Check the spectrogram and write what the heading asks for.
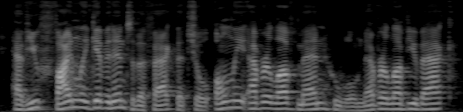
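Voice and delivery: soft, measured commercial voiceover; parody ad read. Acted. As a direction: read it as an earnest, quiet advert. Reads a parody advertisement.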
